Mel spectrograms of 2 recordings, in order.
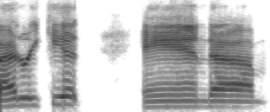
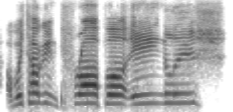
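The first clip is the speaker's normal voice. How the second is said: hammed-up proper English accent; stagey fake British accent; mock British accent; 3 semitones higher, much slower than usual. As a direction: put on a bad, drawn-out British accent. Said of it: "I go proper English on 'em".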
